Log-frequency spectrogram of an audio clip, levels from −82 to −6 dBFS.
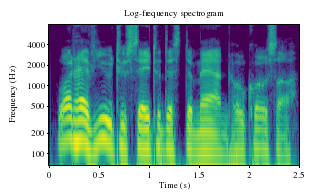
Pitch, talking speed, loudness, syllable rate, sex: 115 Hz, 215 wpm, -17 LUFS, 5.1 syllables/s, male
